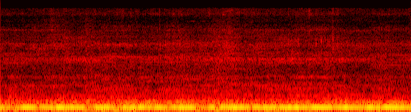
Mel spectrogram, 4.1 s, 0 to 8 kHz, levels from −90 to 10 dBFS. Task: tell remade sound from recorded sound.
remade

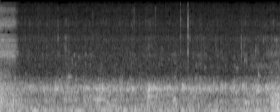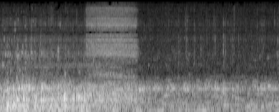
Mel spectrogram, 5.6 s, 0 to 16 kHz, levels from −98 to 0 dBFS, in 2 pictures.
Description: recorded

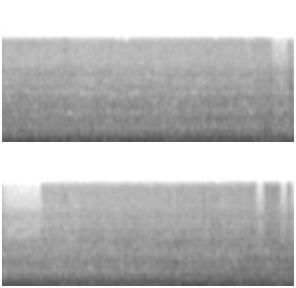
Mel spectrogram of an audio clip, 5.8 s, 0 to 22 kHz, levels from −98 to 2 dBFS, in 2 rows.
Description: remade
